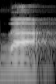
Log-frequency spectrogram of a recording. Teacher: Ujung lidah bertemu ujung gigi seri atas. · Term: huruf dha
